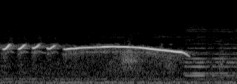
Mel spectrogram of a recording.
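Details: Laughingthrush, called khướu bổi, sings four quick whistled chirps, then one long, pure whistle. It holds steady and drifts gently downward before ending.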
